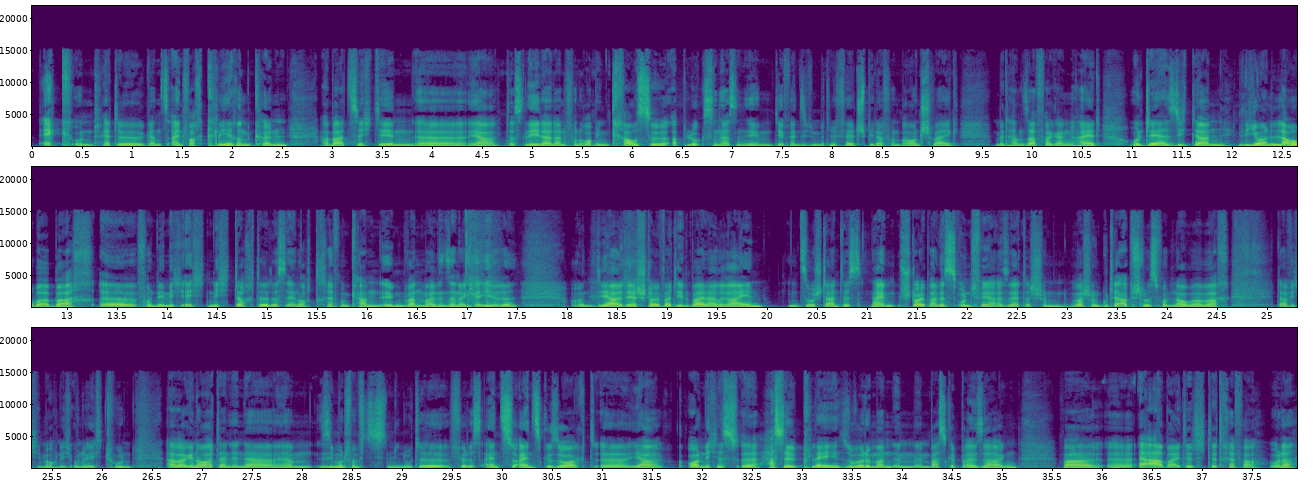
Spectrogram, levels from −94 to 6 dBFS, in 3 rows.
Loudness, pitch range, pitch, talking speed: -18 LUFS, 125-150 Hz, 135 Hz, 190 wpm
